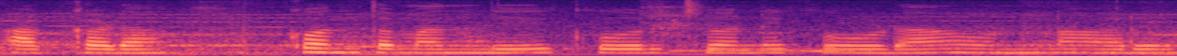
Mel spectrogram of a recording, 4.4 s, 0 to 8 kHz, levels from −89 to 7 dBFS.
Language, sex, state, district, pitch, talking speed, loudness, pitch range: Telugu, female, Andhra Pradesh, Annamaya, 195 Hz, 70 wpm, -18 LUFS, 190-200 Hz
